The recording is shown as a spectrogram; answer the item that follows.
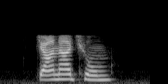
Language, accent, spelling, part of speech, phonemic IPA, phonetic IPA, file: Armenian, Eastern Armenian, ճանաչում, noun, /t͡ʃɑnɑˈt͡ʃʰum/, [t͡ʃɑnɑt͡ʃʰúm], Hy-ճանաչում.ogg
- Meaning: recognition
